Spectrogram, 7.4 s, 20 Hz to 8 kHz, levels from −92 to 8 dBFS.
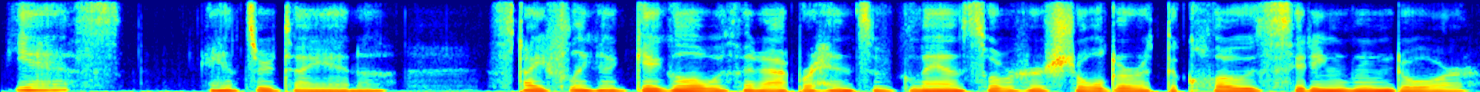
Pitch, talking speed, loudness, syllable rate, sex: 185 Hz, 155 wpm, -16 LUFS, 5.1 syllables/s, female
